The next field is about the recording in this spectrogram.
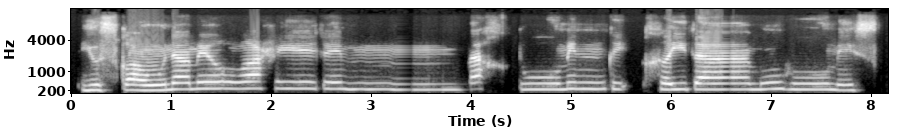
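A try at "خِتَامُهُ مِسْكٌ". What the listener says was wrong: ख़ितामु, खी को लंबा नहीं करना. ख़ितामुहु मिस्क.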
